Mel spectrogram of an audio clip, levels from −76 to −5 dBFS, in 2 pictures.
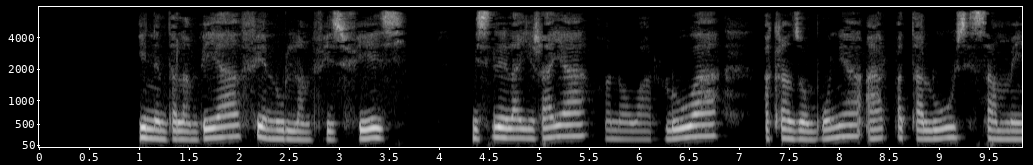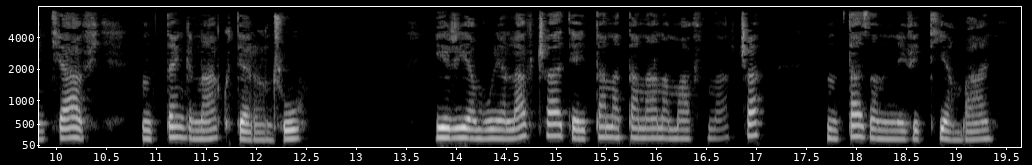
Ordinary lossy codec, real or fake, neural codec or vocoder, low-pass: MP3, 32 kbps; real; none; 7.2 kHz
